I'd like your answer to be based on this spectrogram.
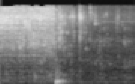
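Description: Tap water runs steadily into a sink as a wet-shaving brush from Wet The Face is soaked, then the flow cuts off around midway and a few soft drips and handling sounds trail off, close and clear.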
